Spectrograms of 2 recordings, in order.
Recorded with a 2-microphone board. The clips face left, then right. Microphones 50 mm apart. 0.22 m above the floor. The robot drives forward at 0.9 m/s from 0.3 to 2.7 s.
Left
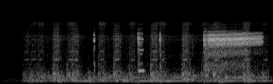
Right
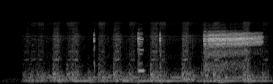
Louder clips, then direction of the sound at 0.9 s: Even; centre (ahead or behind).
